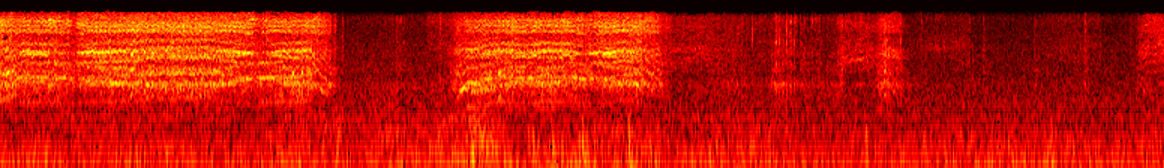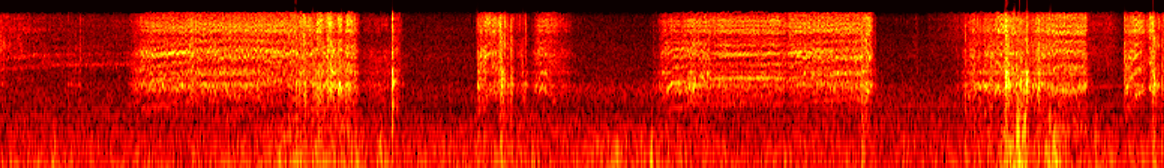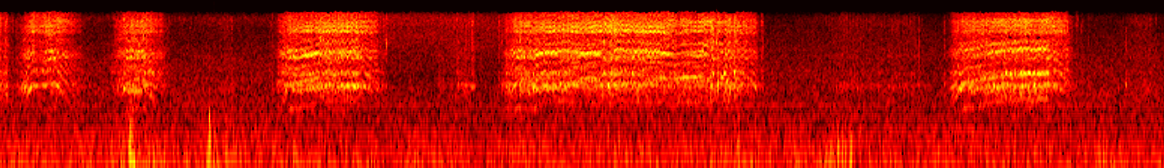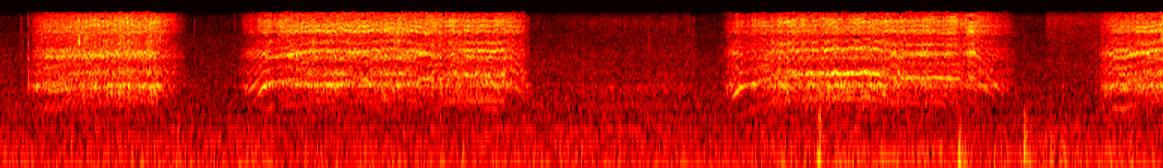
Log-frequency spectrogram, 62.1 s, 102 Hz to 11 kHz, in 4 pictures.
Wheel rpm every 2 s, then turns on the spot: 160, 150, 30, 140, 50, 10, 0, 0, 50, 150, 50, 20, 140, 100, 130, 80, 30, 70, 30, 150, 80, 30, 80, 90, 60, 150, 110, 20, 130, 120, 60.
8-10 20-22 32-34 44-46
